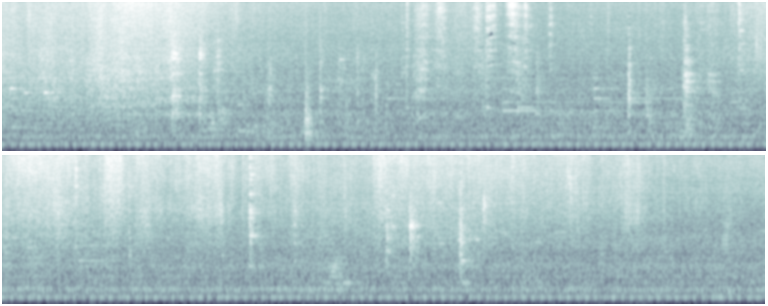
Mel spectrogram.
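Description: Food sizzling on a teppanyaki iron griddle, with metal spatulas clicking and scraping against the plate at irregular moments over a steady low hum.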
